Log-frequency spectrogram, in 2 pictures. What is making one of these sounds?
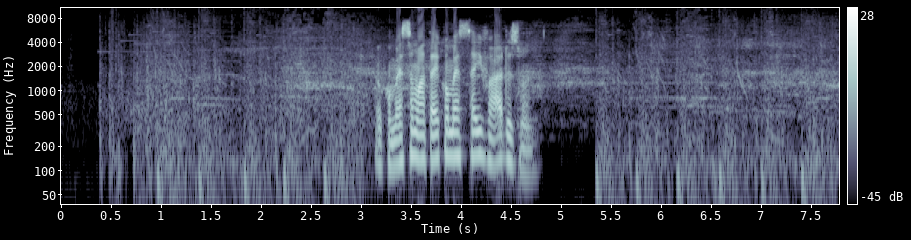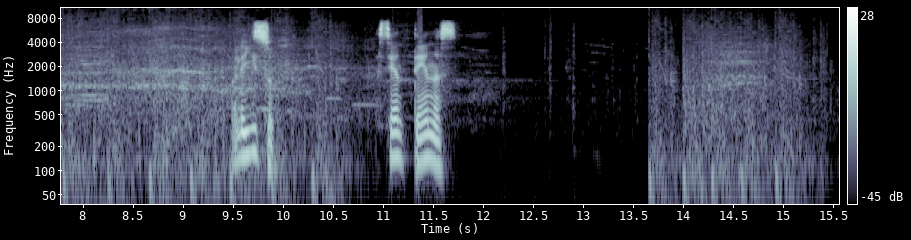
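A gun fires repeated shots.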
